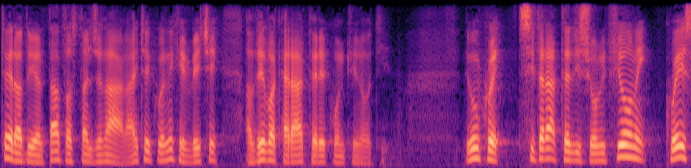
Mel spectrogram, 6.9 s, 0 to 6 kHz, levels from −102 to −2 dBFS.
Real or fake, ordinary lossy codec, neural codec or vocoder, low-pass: fake; none; codec, 16 kHz, 0.5 kbps, FunCodec, trained on LibriTTS, 25 frames a second; 5.4 kHz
